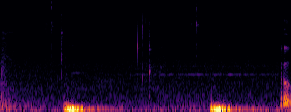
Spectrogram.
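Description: A deep thud sounds as a menu choice is made.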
